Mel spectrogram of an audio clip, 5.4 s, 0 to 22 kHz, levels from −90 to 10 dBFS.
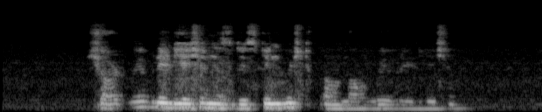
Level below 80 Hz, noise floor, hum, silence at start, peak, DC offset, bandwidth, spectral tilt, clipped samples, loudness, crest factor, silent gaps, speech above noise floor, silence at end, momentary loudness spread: -66 dBFS; -67 dBFS; none; 0.95 s; -6 dBFS; under 0.1%; 8 kHz; -7.5 dB/octave; under 0.1%; -20 LUFS; 16 dB; none; 46 dB; 0.85 s; 20 LU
